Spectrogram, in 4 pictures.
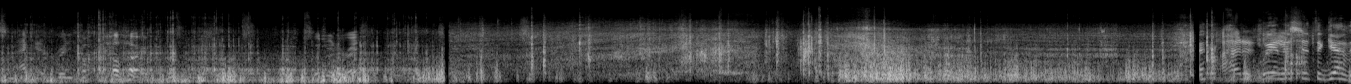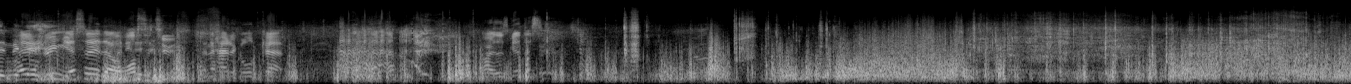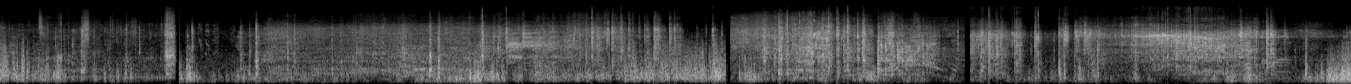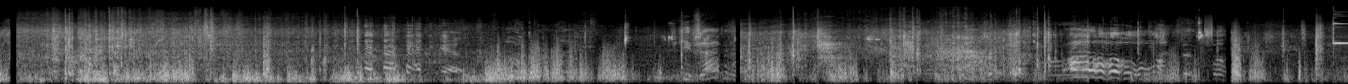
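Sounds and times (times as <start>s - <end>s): skateboard wheels rolling on concrete: 0.0s - 54.0s
people's voices: 50.9s - 52.8s.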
